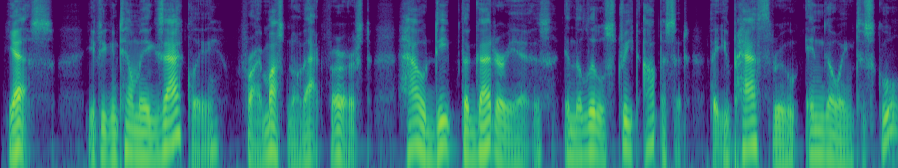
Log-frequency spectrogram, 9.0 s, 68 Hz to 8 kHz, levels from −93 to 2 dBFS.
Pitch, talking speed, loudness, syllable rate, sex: 100 Hz, 195 wpm, -23 LUFS, 5.1 syllables/s, male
